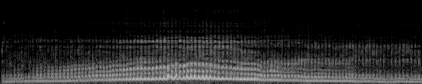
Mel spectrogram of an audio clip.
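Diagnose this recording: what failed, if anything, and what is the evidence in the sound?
HE-AAC compression at the codec stage, throughout: the music's treble sounds gritty and metallic, ending near 14.8 kHz, likely spectral band replication at a low bitrate around 20 kbps.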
